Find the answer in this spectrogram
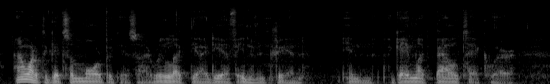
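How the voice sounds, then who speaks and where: Vocal fry runs through a dark, mellow tone delivered at a very fast pace with ordinary pitch variation. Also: man. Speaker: miniatures hobbyist. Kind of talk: casual talk to camera.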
